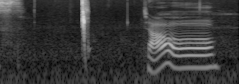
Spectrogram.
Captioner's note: kissing sound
